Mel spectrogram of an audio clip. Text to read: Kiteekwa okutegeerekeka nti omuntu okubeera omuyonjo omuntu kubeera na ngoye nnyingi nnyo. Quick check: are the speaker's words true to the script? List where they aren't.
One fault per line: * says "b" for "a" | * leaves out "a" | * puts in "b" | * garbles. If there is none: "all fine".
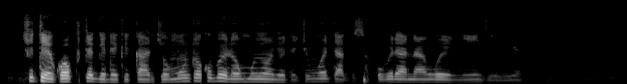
* says "tekimwetaagisa" for "omuntu"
